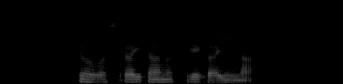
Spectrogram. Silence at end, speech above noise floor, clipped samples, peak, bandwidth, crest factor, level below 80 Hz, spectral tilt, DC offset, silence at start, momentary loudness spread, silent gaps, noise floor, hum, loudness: 0.9 s; 35 dB; under 0.1%; -36 dBFS; 7.6 kHz; 20 dB; -84 dBFS; -6 dB/octave; under 0.1%; 0.75 s; 5 LU; none; -88 dBFS; none; -54 LUFS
